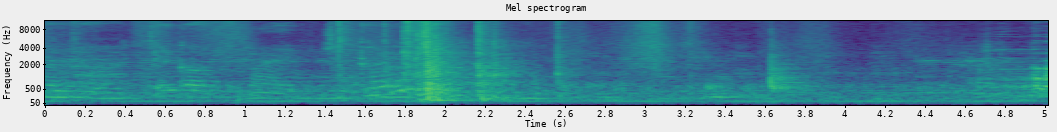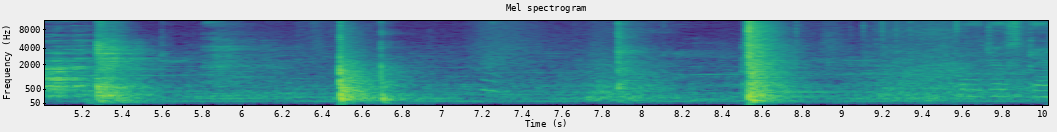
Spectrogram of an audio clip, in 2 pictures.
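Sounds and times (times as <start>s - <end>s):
dish knocking on countertop: 6.5s - 6.9s.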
